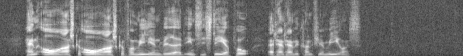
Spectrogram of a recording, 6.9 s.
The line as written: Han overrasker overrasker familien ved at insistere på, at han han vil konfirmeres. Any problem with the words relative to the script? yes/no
no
